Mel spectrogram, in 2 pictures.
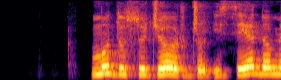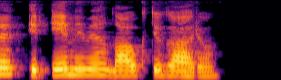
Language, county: Lithuanian, Alytus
